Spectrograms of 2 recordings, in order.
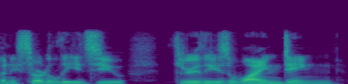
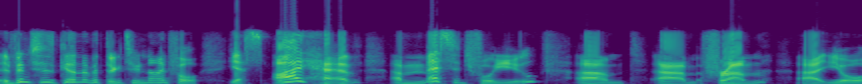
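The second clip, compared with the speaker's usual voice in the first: high, squeaky, animated little gnome chatter; 7 semitones higher, 8 dB louder than usual. Game narrator voicing a gnome messenger, in a high squeaky gnome voice. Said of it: "a high squeaky voice".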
